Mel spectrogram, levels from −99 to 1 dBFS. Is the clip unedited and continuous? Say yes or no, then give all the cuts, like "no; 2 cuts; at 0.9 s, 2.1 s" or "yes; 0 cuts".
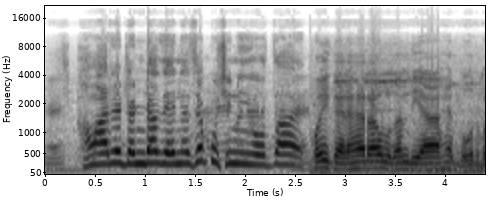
no; 1 cut; at 2.6 s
